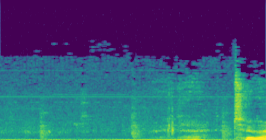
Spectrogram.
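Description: Faint, fairly regular ticking, about two ticks a second, like a clock, over a low steady hum.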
